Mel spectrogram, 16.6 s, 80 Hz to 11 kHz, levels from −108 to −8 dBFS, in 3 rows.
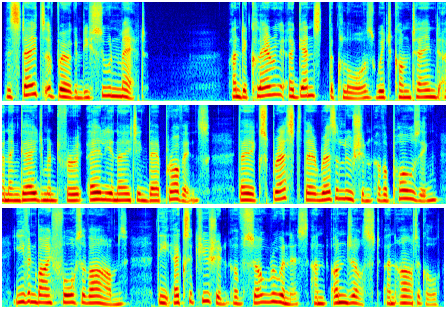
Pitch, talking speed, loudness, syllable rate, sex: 215 Hz, 140 wpm, -19 LUFS, 5.1 syllables/s, female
